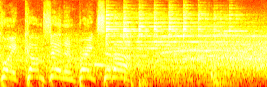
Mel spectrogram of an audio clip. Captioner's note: audience cheering; bell ringing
